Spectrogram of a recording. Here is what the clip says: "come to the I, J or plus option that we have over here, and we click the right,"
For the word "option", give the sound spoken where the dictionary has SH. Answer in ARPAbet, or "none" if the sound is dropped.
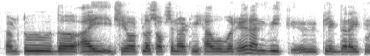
S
